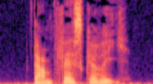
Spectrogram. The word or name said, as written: dampvaskeri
